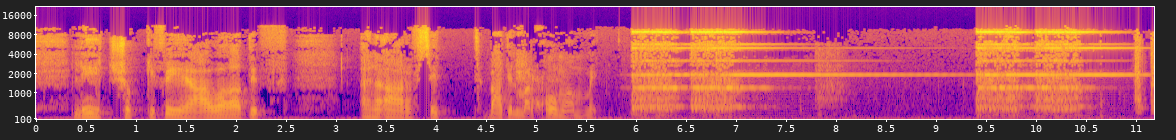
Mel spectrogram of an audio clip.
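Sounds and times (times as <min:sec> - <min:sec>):
speech: 0:00.4 - 0:05.7
home telephone bell ringing: 0:05.9 - 0:11.1.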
